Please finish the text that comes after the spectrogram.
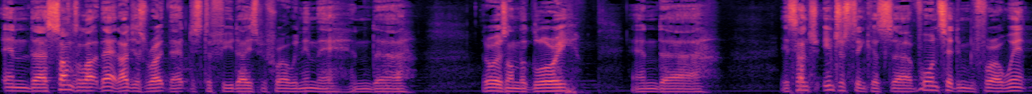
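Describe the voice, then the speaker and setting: A man with a fairly low voice talks about his music in a relaxed, unscripted way. He rambles, trails off and starts over, filling gaps with "uh". It sounds like a worship singer-songwriter chatting to listeners. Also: fairly quick. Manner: loose and chatty, with many fillers and restarts. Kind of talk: casual rambling talk.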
